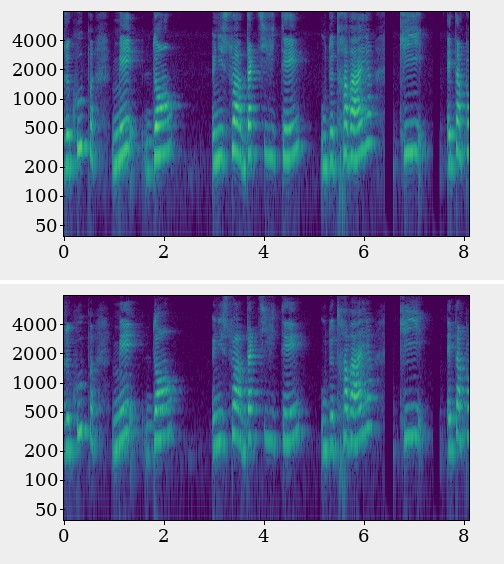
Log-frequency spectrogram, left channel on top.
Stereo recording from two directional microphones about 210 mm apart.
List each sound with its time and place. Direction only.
0.0 s a woman's voice: 45° left (ahead or behind)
